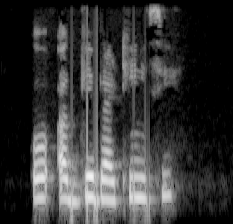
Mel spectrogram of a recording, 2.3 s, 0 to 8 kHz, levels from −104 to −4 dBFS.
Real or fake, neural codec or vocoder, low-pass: real; none; 7.2 kHz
